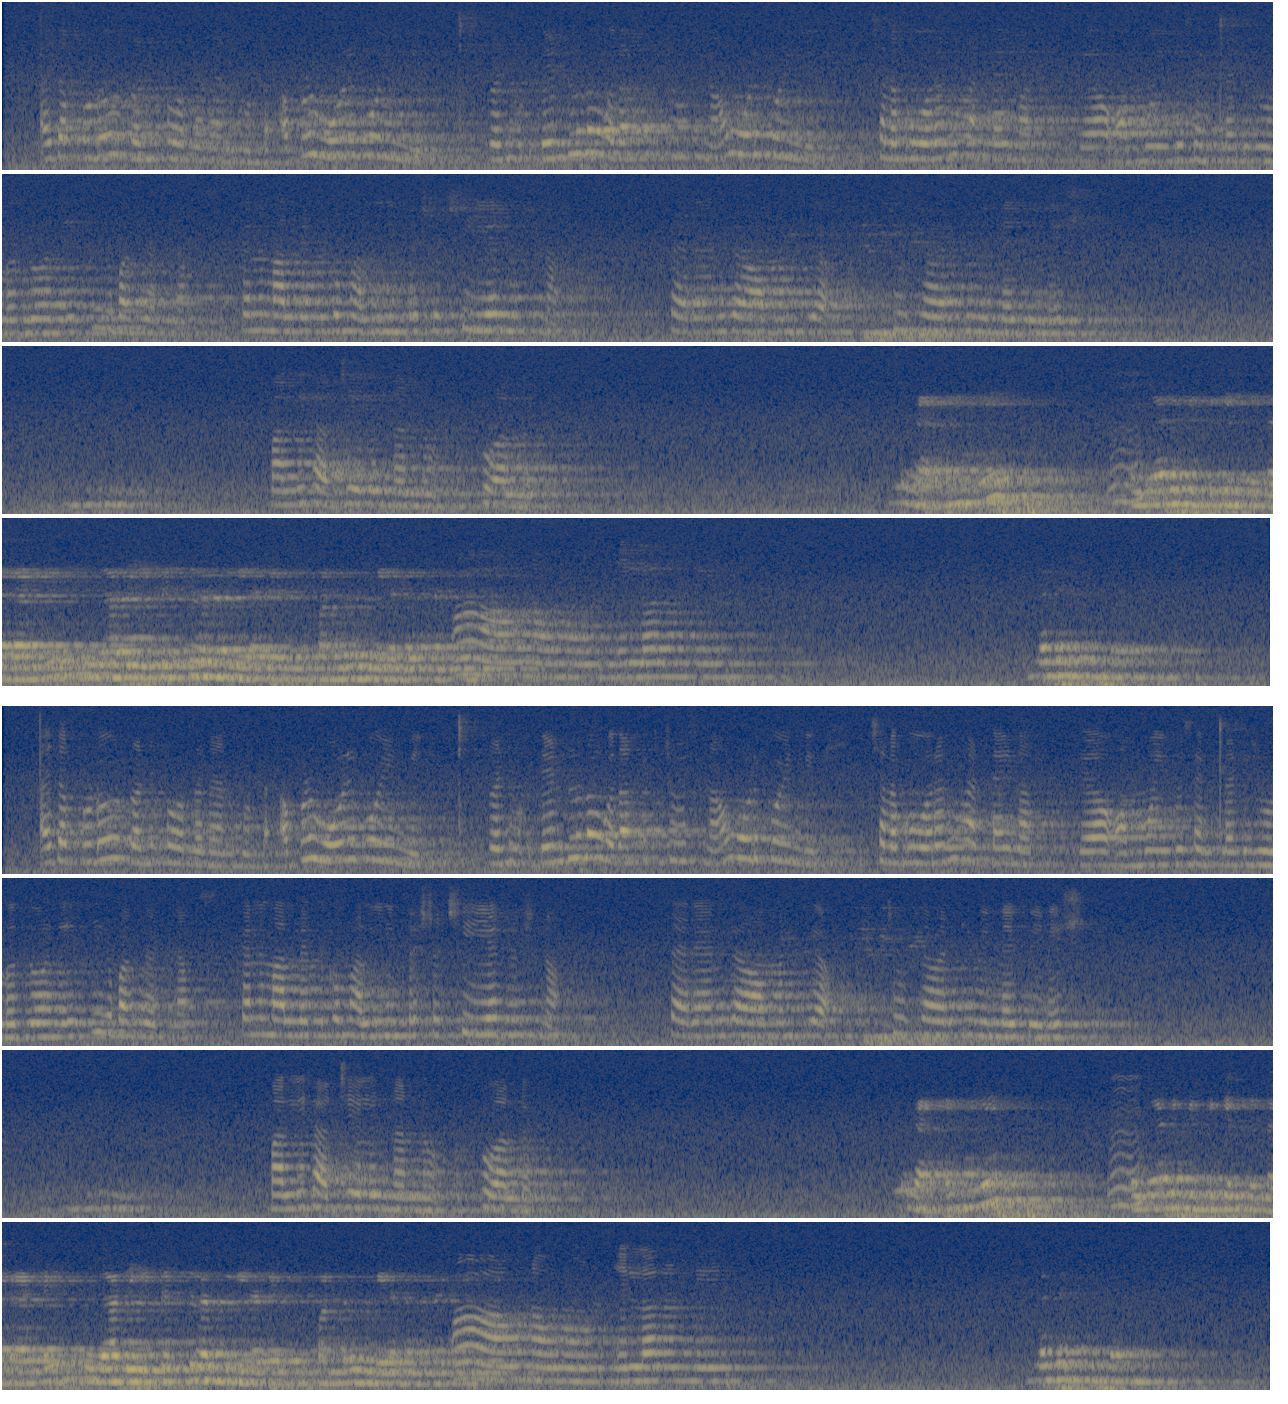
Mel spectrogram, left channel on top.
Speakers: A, on the right; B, on the right.
A: అయితే అప్పుడు ట్వంటీ ఫోర్ లోనే అనుకుంట అప్పుడు ఓడిపోయింది, దెంట్లోలో ఒకదానినికిక చూసినా ఓడిపోయింది చాలా ఘోరంగా హర్ట్ అయినా ఇం అమ్మో ఇంకోసారి ఇట్లాంటివి చూడొద్దు అనేసి ఇక బంది పెట్టిం, కానీ మళ్ళ ఎందుకో మళ్ళీ ఇంట్రెస్ట్ వచ్చి ఇయర్ చూసినా సరే అనిగా
B: అందుకైనా
A: మంచిగా
B: ఇండియా విన్
A: చూసిన
B: అయింది
A: వరకి విన్నాయి పీడేష్
B: నందుగ
A: మళ్ళీ హర్ చేయలేదు నన్ను వాళ్ళు
B: లే రండి మరి
A: ఉమ్
B: అగా అద కిందికి న్నా అండి అది ఫెస్టివల్ ఉంది కదా ఇప్పుడు పండుగ ఉంది కదా మనకి
A: ఆ అవునవును వెళ్ళాలండి
B: ఎలా జరుపుకుంటారండి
